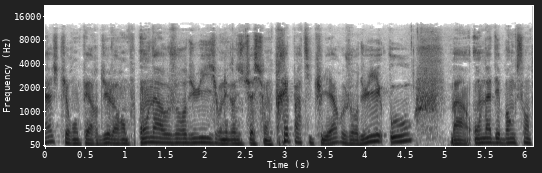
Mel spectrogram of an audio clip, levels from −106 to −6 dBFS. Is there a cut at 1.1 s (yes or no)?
yes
